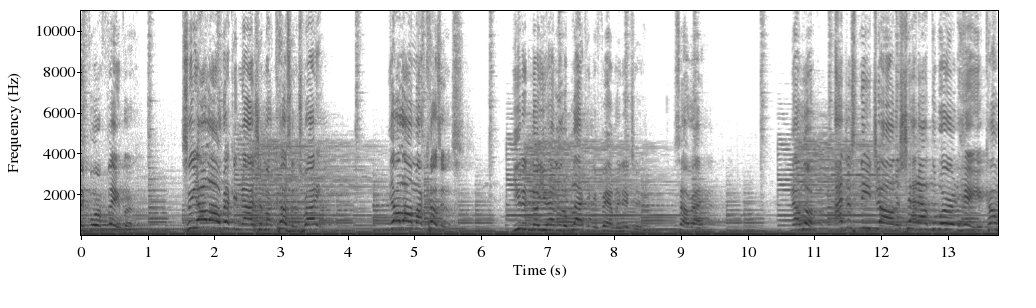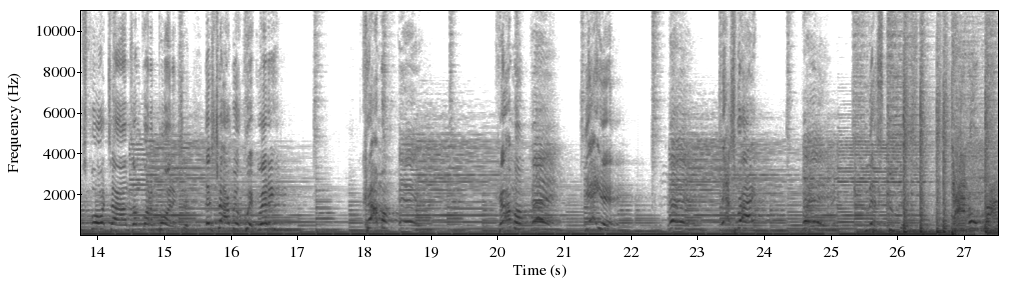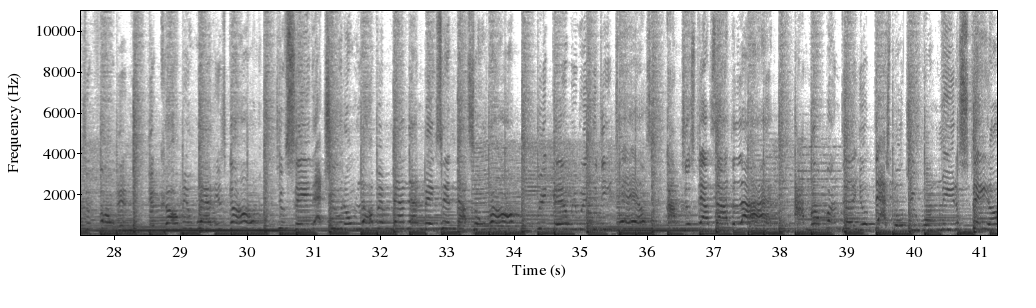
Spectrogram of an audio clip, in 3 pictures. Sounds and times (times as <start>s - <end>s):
Speech: 0.0s - 0.8s, 1.6s - 3.7s, 4.6s - 5.7s, 6.5s - 9.5s, 10.7s - 16.8s, 18.0s - 18.9s, 20.0s - 21.8s, 23.4s - 24.0s, 25.5s - 26.2s
Music: 0.0s - 41.2s.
